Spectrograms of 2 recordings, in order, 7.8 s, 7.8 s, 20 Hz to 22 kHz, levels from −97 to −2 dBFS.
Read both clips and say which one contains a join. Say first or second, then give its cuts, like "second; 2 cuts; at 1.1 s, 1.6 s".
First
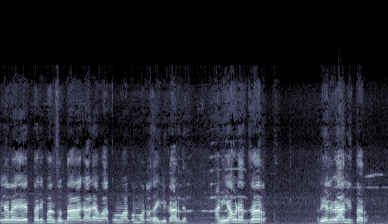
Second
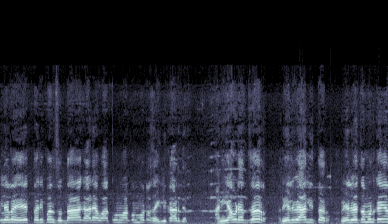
second; 2 cuts; at 5.4 s, 6.7 s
